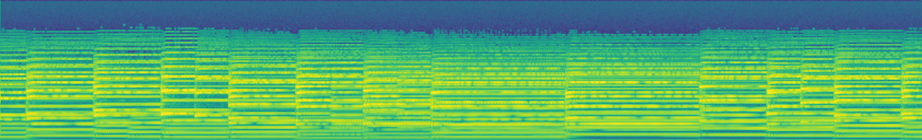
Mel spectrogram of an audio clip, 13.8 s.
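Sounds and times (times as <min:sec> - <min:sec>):
chorale for trumpets trombone and tuba: 0:00.0 - 0:13.8.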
